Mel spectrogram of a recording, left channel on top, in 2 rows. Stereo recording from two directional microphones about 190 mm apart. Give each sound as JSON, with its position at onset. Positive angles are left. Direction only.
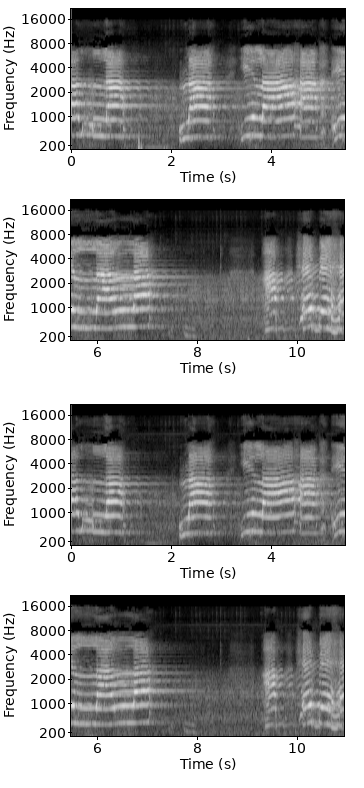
{"t": 0.4, "sound": "baby cry", "side_deg": -25}
{"t": 2.1, "sound": "babbling", "side_deg": -15}
{"t": 9.3, "sound": "babbling", "side_deg": -20}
